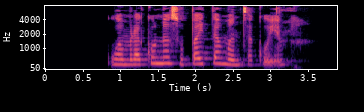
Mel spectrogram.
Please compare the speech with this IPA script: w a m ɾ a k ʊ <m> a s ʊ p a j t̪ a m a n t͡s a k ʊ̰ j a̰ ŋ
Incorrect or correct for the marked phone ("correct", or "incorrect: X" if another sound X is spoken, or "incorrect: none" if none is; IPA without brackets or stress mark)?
incorrect: n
